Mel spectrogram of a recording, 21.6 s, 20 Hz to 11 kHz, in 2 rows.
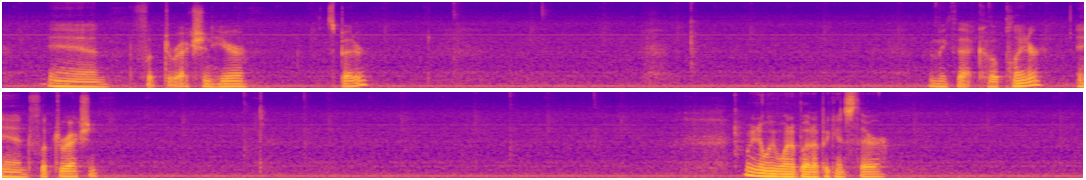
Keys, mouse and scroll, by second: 1.2 click, 4.0 click, 4.5-5.6 middle drag, 5.6 scroll up 2, 6.2 click, 6.7 ctrl+click, 8.2 click, 9.3 click, 11.0 click, 12.8 click, 13.2 middle click, 13.3 click, 14.8 click, 15.4 click, 15.9-16.9 middle drag, 16.0 click, 16.9 scroll down 1, 17.3-17.7 scroll up 1, 17.9 ctrl+click, 20.5 click.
